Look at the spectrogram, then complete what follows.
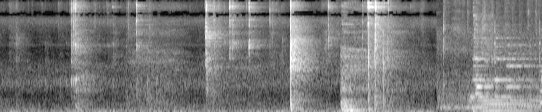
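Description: Metal hand tools clinking and scraping against a rusted metal motorcycle part: a few sharp clicks, the loudest about three and a half seconds in, then a quick cluster of knocks a second later. Background music comes in near the end.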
